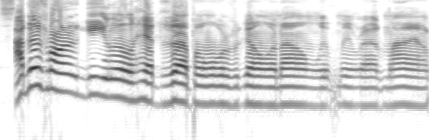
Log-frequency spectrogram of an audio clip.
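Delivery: speaking without dentures. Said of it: "I don't got my dentures in".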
